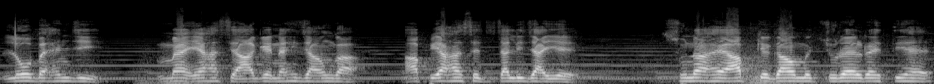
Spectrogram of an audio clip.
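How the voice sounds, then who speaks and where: A reluctant but kindly rickshaw driver in a cartoon, voiced by a man. His voice is fairly high for a male and very even, polite yet firm, with faint music underneath. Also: slow pace. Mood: firm, wary. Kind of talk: dramatized Hindi cartoon story dialogue.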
